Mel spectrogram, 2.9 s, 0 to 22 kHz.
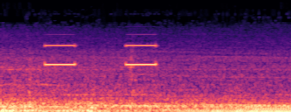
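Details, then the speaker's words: BMW 318i E46 Touring after a pressure test for a suspected leak: steady, even idle with no stumble or misfire and no water or steam from the exhaust; normal idle, running much smoother than before. "that's pretty smooth wasn't hopping on one and no Mass amounts of water coming out steam coming out the exhaust so I'd say it's all right that's an idling now it's a lot smoother"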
